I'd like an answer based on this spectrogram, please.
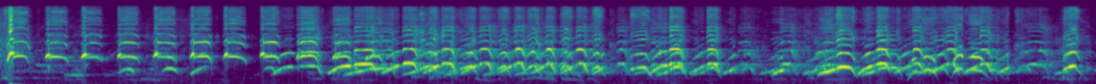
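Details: Captive hoolock gibbons (ulluk) at Dhaka National Zoo in Mirpur, Bangladesh, calling to visitors: rising-and-falling whooping hoots, spaced at first, then quickening into a steady stream of about two hoots per second.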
